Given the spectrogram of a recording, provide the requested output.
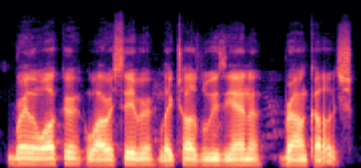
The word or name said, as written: Braylen Walker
